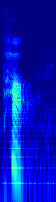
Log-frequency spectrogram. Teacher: 근데 타라는 소리는 아주 정확하게는 트 소리가 먼저 발음된 다음에 아 모음이 발음이 되기 때문에 성대 진동은 소리가 나는 것보다 조금 늦어요. 뭐 100분의 5초라든가 아주 짧은 시차이긴 하지만요.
